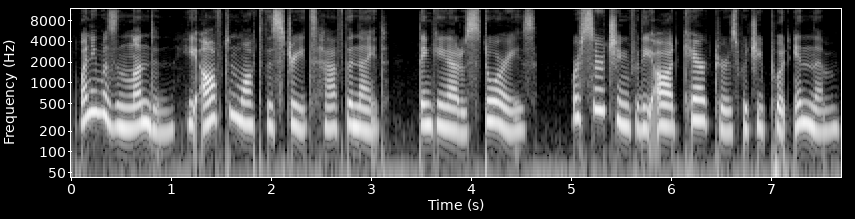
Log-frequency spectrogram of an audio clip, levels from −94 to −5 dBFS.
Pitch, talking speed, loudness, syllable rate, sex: 245 Hz, 220 wpm, -18 LUFS, 5.3 syllables/s, female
